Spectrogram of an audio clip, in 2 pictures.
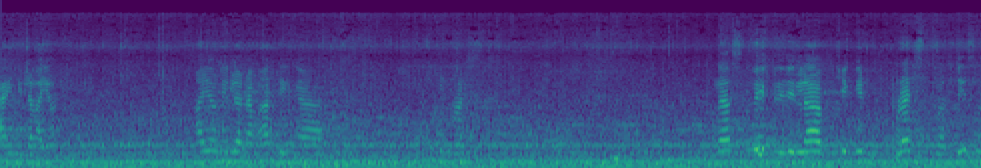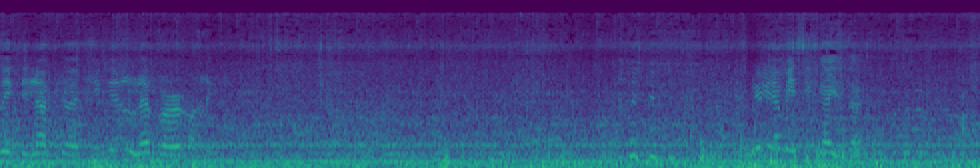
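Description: A woman talks close by, calmly and with animation.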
